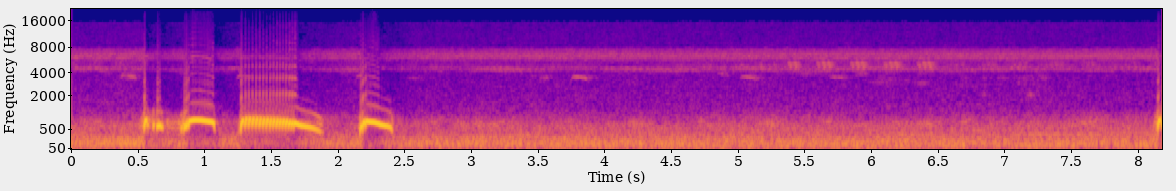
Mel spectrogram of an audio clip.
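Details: Zebra dove in a KUK 1 style song: a quick cluster of four short, low, bent cooing notes within the first two and a half seconds, followed by near silence over faint hiss.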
